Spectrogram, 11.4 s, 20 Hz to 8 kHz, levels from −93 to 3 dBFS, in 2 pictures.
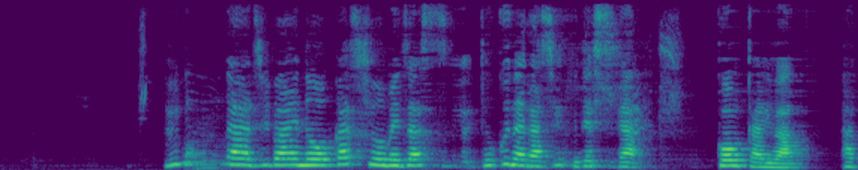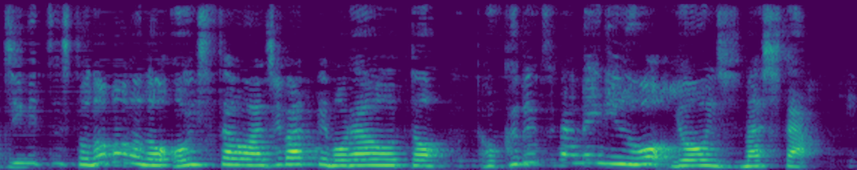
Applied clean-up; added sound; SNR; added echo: neural mask model DeepFilterNet 3.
